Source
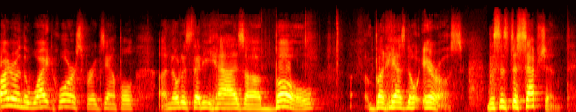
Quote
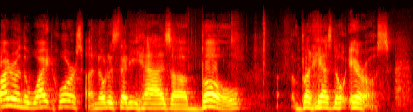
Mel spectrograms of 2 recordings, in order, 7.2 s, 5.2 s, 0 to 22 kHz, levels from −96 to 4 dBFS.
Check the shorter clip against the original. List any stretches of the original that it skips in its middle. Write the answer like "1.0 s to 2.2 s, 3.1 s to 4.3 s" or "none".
1.0 s to 1.9 s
